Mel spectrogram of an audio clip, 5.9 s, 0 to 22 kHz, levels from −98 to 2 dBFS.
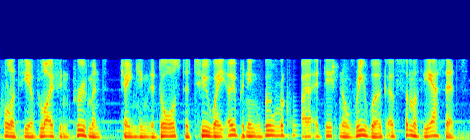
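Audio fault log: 3.16–4.25 s, repeated packet loss (robotic sound): ten gaps land in about a second, the longest around 100 ms, and roughly 39% of that stretch is concealment rather than real audio. Each hole gets patched by stretching out the last bit of sound, then the next hole hits before things recover, so it comes out choppy with pieces missing. Everything sits below 4 kHz, which fits a narrowband G.711-style call path.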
